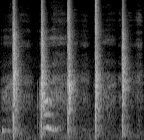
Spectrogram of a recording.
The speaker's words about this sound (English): The slap started lightly and on my right butt cheek.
